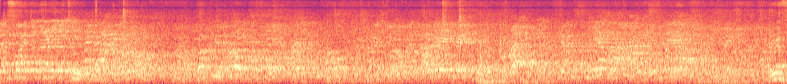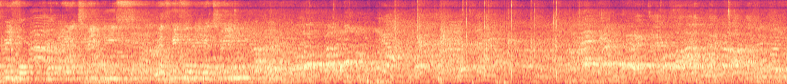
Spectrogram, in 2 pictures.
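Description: A crowd talks and cheers loudly in an echoing hall.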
